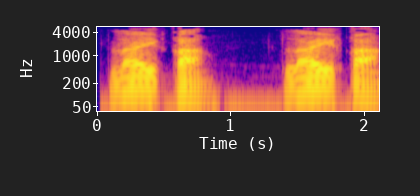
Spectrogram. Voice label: "layqa", Aymara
